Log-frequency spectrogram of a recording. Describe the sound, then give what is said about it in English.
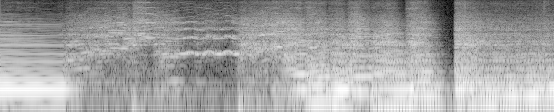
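A cello bowed hard down close to the bridge, with a harsh, gritty, distorted-sounding tone in rough sustained strokes, made by bowing technique alone without any pedals, heard alone without any voices. “So those are sounds that, that's not done with any pedals, distortion pedal or anything. That's just a bowing technique.”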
